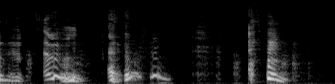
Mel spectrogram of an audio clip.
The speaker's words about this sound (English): Falling down, coughing from laughing.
